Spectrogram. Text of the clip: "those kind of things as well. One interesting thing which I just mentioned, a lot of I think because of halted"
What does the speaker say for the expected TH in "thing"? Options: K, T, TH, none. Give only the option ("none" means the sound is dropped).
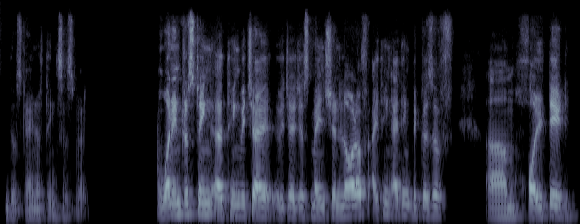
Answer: T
